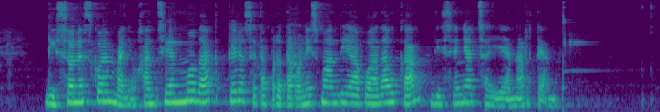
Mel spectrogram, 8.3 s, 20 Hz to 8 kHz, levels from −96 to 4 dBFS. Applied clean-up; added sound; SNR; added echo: neural separator model SepFormer DNS4.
